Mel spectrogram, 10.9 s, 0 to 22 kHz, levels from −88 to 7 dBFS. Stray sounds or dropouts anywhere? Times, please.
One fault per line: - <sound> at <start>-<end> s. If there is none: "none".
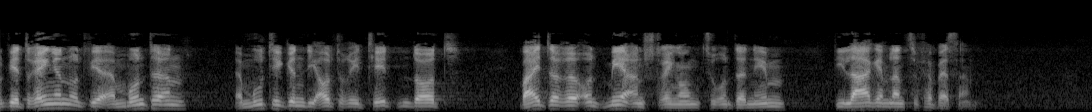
none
